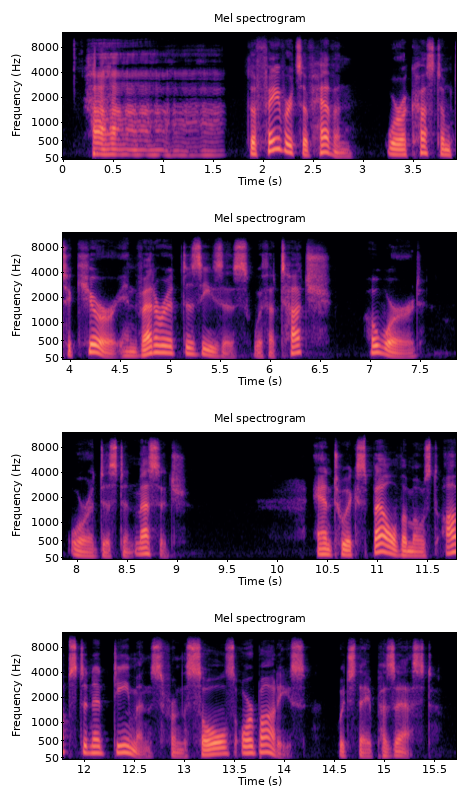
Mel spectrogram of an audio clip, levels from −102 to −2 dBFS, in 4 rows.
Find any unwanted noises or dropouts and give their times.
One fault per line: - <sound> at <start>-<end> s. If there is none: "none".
- laugh at 0.1-1.6 s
